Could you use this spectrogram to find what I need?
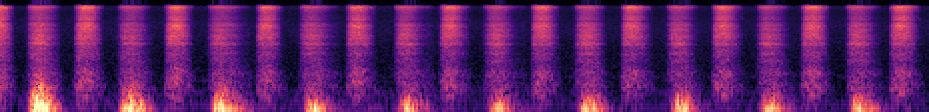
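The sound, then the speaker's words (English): Breath of Fire breathing: rapid, even breaths in and out through the nose, with inhales and exhales of equal length. Many sharp, puffing pulses follow one another in a steady, fast rhythm with no talking. “Breath of Fire, it's simply breathing in and out through the nose at a rapid pace, and your inhales are the same length as your exhale. So it sounds like this.”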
